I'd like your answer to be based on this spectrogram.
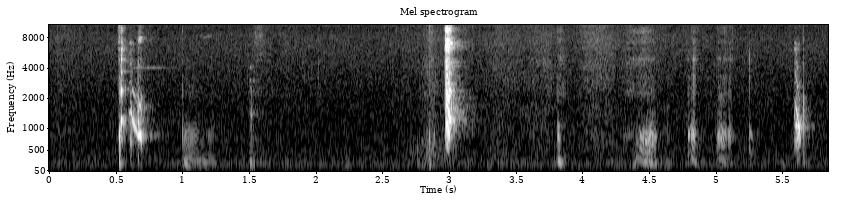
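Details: A newborn has hiccups: soft, brief catches recur at irregular intervals amid quiet room noise, with one louder jolt.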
